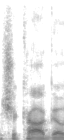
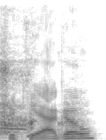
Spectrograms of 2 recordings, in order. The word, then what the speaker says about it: Chicago: now and people like I will jokingly say Chicago and then people think it's a literal pronunciation because they exposure to like this word I'm like no it's ah it's always been ah as long as I've been alive but the fascinating thing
